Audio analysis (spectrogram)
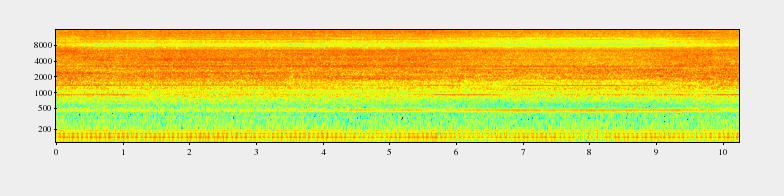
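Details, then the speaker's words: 2005 Jeep Grand Cherokee 5.7 HEMI V8 idling with AC on and the new 16-inch SPAL electric fan, replacing the hydraulic fan, running: steady, even idle, constant fan whir, faint AC tone; normal. "Got it. Worked real good. It's ready to go in a 2005 5.7 liter Jeep Grand Cherokee."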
